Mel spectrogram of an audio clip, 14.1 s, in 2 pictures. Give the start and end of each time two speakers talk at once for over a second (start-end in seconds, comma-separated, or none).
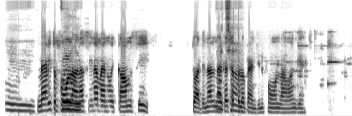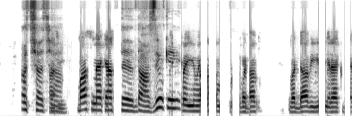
none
